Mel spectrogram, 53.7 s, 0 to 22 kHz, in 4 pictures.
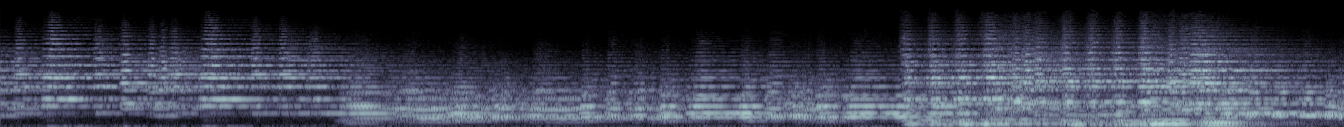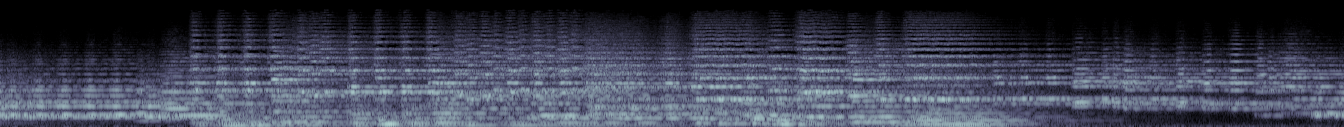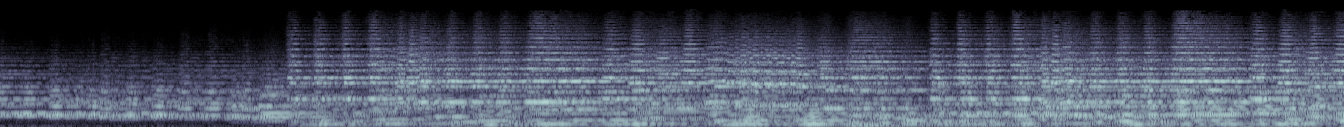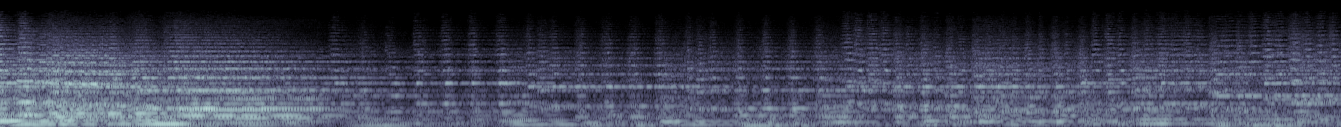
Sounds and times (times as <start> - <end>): Orchestra: 0.0 - 53.7.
